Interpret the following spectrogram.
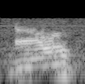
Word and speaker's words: Alice: It's a little town named Alice, like Alice in Wonderland. Is it Alice, like the lady's name, Alpha, Lima, India, Charlie, Echo, over?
